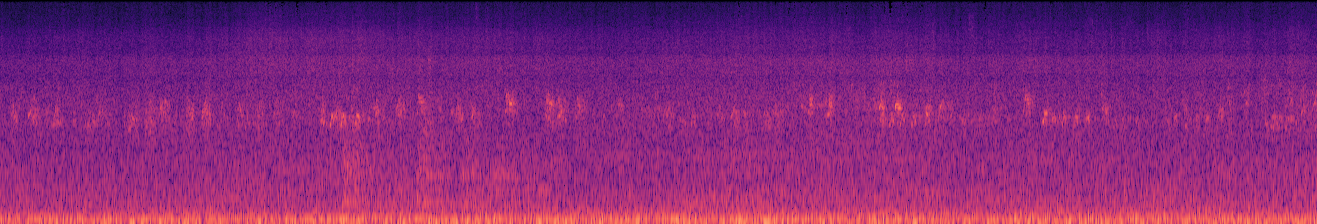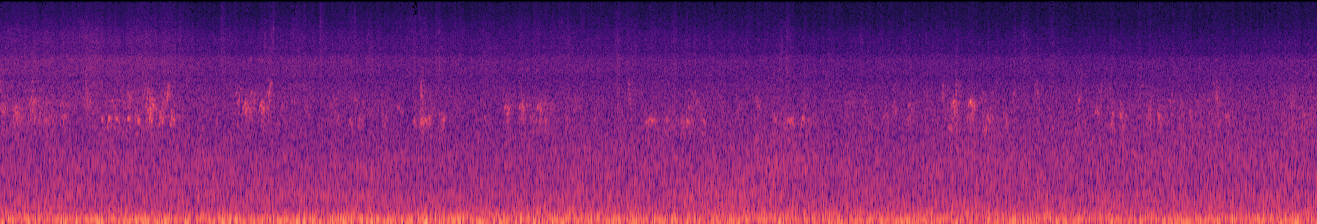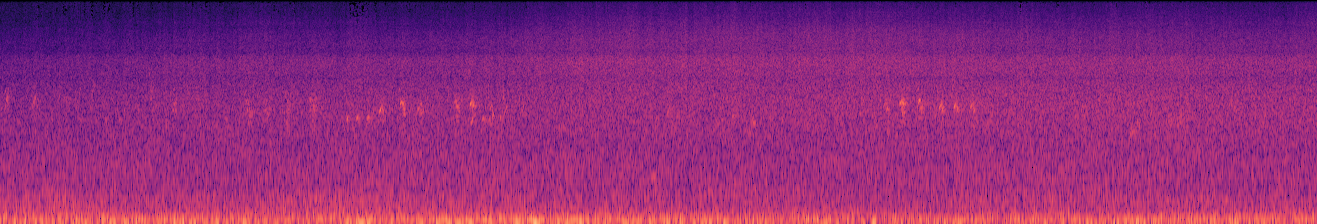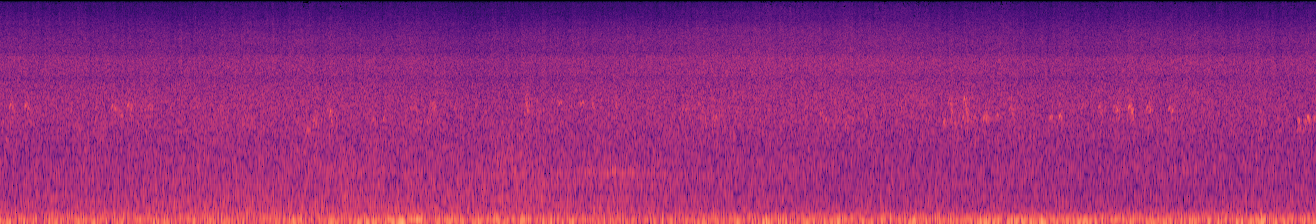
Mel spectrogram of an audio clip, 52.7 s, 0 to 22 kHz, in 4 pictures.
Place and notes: wugu, New Taipei City - Mangrove
台北市 (Taipei City), 中華民國, 11 January, ~13:00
